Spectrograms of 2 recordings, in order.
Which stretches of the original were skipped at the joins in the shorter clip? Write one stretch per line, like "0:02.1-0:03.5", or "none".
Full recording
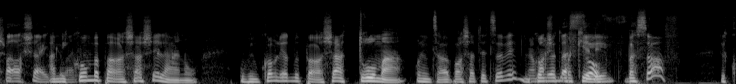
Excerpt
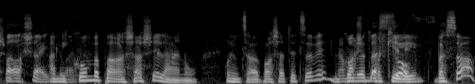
0:02.2-0:04.1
